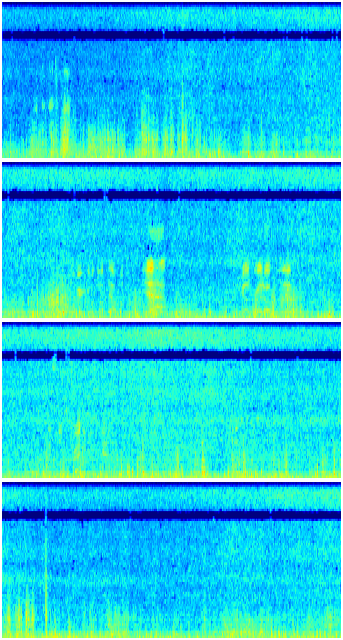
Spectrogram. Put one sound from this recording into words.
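Waves crash and roar on the shore close by.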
